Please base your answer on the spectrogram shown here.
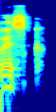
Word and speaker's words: RISC: इसको प्रोनाउंस करते हैं रिस्क.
